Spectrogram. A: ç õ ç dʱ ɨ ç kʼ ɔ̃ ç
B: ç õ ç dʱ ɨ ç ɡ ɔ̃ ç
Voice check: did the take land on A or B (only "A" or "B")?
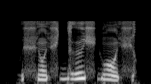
B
